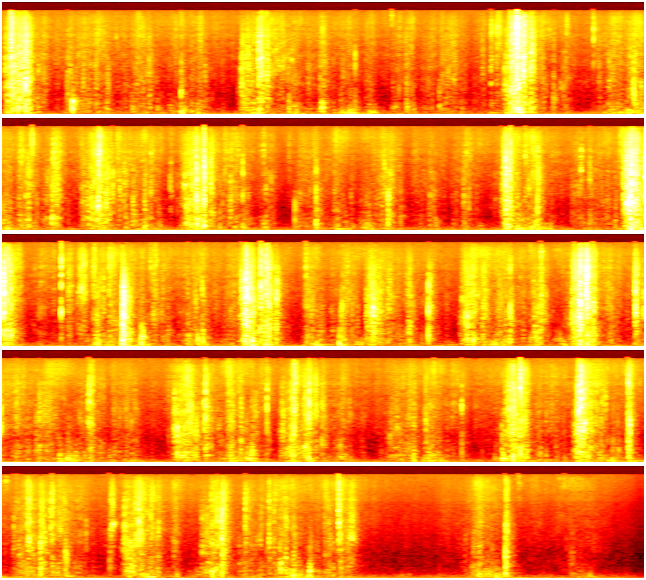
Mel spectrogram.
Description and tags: Cloth flapping on a clothesline thickly.
flap, cloth, sheet, flapping, clothing, fabric, tear, clothes, move, material, tearing, sheets, swish, textile, flag, movement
